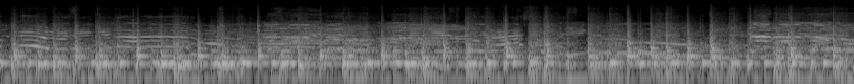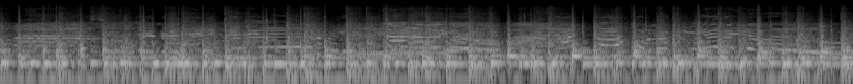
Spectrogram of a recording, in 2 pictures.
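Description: Panamanian tamborito: voices singing over drums, with a fast, unbroken beat of sharp strikes.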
